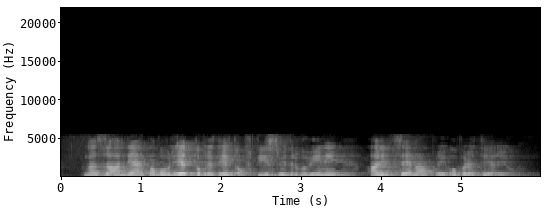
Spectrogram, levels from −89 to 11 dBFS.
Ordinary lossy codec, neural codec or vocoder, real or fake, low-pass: AAC, 24 kbps; none; real; 5.4 kHz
